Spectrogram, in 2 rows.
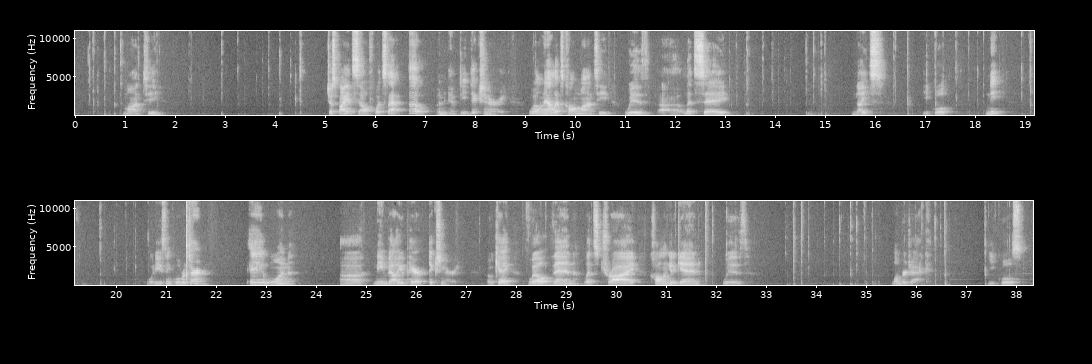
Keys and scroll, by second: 0.0-2.1 typing, 3.3 shift+9, 3.7 shift+0, 4.4 shift+Return, 5.2 Return, 9.4 Up, 9.9 Left, 12.9-15.5 typing, 16.6-20.2 typing, 21.4 shift+Return, 28.5 Up, 30.0 Left, 32.2 BackSpace, 33.4-38.1 typing.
